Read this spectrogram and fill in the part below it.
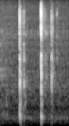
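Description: Two quick clicks on a computer keyboard while an ARP command is typed, each a sharp keystroke followed by a softer echoing tap, faint and close with no voice.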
